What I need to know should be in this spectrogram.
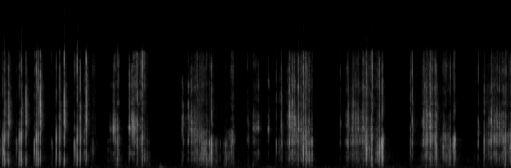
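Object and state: Plastic toy pizza slice.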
